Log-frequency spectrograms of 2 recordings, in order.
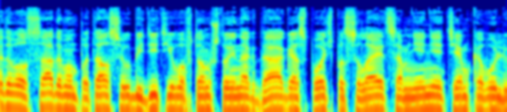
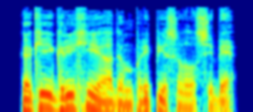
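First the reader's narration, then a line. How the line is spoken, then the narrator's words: Calm inquiry. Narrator (Russian): спокойно осведомился я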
